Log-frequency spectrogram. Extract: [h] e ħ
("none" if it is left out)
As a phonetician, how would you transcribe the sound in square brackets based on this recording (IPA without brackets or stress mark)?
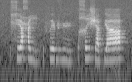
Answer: x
